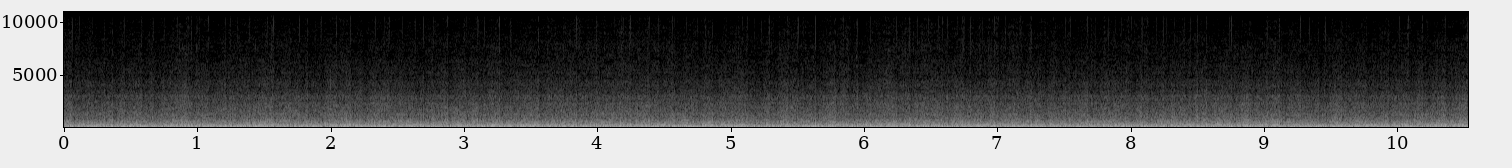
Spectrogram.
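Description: Steady road noise of a car cruising at highway speed, heard from inside the cabin: tyre noise on wet pavement with a constant low engine hum.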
